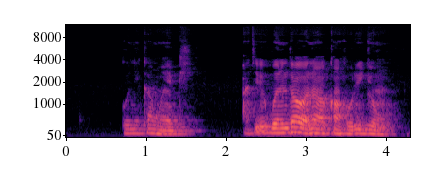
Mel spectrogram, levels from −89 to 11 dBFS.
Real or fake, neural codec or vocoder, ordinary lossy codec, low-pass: real; none; none; none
